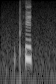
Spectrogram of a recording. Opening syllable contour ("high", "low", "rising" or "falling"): high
